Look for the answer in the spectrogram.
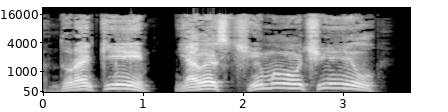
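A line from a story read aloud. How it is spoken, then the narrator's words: Nasal shout. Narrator (Russian): Носатый крикнул заметно гнусавя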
